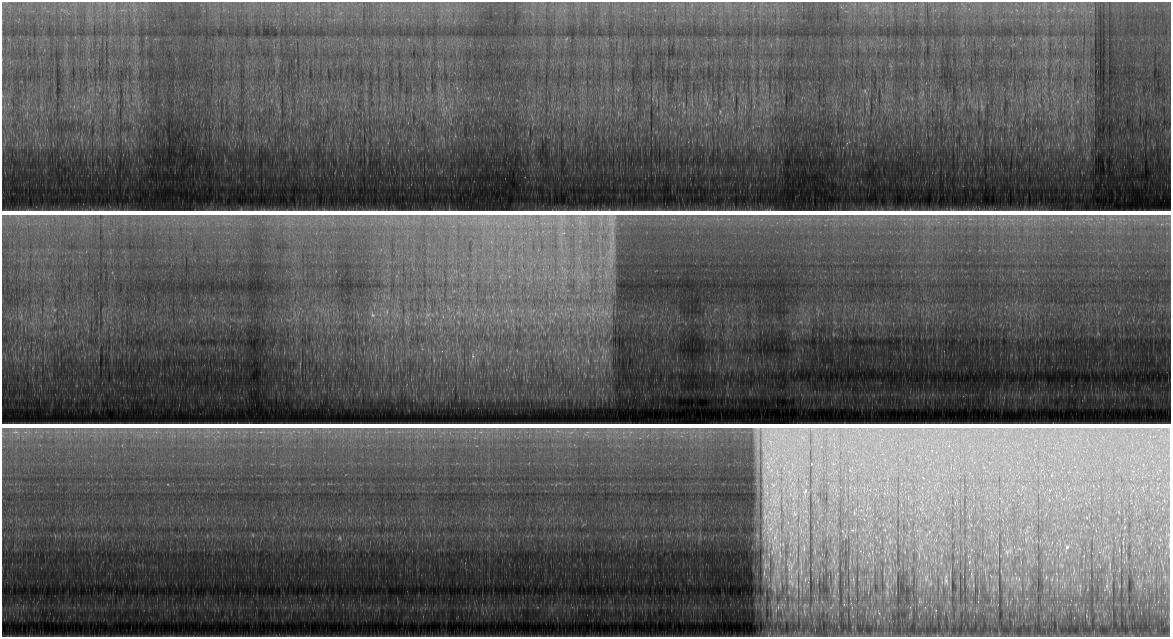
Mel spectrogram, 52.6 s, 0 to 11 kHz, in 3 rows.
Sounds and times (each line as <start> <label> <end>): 0.0 running dishwasher 46.8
